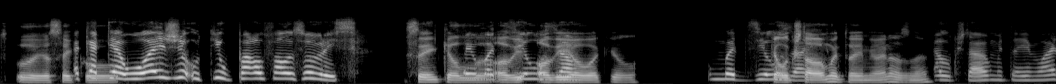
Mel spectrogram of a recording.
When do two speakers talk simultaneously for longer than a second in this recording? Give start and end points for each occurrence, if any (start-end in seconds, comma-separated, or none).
4.6-5.8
